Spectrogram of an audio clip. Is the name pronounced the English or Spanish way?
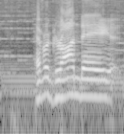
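Spanish. The name is pronounced with Spanish sounds. The speaker calls it wrong. "it's nice, but it just doesn't sound right"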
